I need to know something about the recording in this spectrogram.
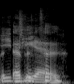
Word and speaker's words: Etienne: Etienne.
